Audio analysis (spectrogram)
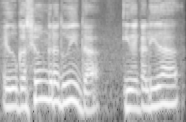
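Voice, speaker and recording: High-voiced guy in his 40s, slow and reflective, lots of restarts. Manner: slow, thoughtful, halting with many restarts. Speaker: singer-songwriter guest. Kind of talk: reflective interview talk.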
